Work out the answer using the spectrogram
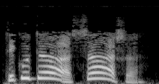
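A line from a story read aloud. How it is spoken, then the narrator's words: Shouted after someone. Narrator (Russian): крикнул ему вслед Петя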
